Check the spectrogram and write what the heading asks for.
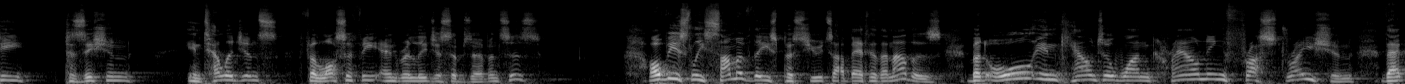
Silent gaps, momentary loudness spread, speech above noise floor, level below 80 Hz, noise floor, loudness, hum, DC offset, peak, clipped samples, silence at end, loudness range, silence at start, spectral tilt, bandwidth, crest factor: none; 13 LU; 41 dB; -58 dBFS; -68 dBFS; -28 LUFS; none; under 0.1%; -6 dBFS; under 0.1%; 0 s; 4 LU; 0 s; -5 dB/octave; 19 kHz; 22 dB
